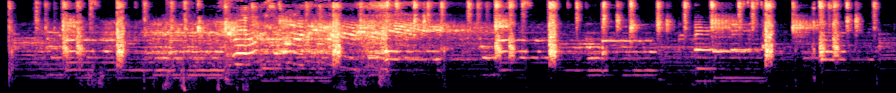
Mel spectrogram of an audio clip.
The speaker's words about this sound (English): let's give him a chance. This is new single. It's called …. All right. Let's hear it.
